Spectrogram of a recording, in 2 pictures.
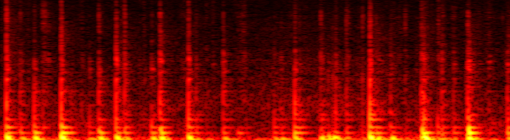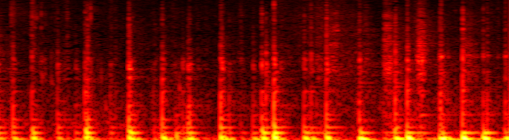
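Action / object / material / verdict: tap / round wooden checkerboard tray / wood / none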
